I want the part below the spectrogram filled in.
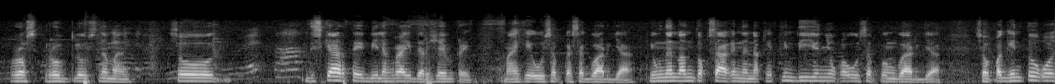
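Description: A man's voice: mid-range voice, darkish tone, a little hiss or hum. A man, a delivery rider, telling viewers in a casual, emphatic way what happened to him. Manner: emphatic storytelling, addressing viewers as sir and bro. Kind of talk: casual first-person account.

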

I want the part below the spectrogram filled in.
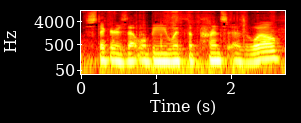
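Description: With a phone camera at arm's length, a young man in his twenties who runs a small business thinks aloud through fillers and restarts in an empty warehouse and office. His vlog narration is casual, unhurried and steady in a mid-range voice, with a little hiss or hum.

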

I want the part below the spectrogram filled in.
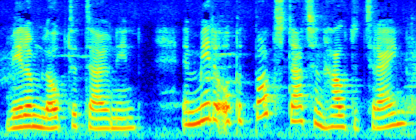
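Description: A kindergarten teacher, a woman, reading a story aloud to young children with expressive, gentle storytelling. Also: mid-range voice, normal speed, slight background noise.

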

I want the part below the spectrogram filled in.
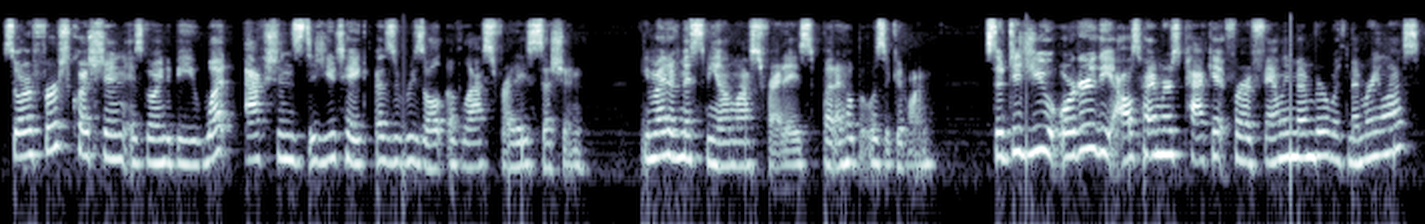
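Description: A woman's voice: mid-range voice, moderate pace. Upbeat woman co-hosting a webinar. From Montana. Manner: upbeat, friendly announcements with filler ums. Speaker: extension agent and webinar co-host. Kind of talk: webinar presenting.

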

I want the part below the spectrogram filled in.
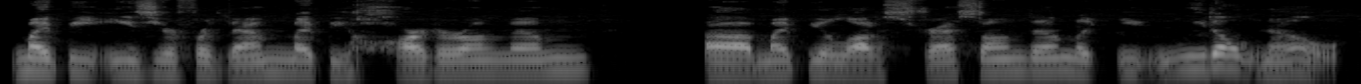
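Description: A man's voice: a little high, normal speed, no echo. A man co-hosting a podcast, musing in casual chat with a thoughtful, rambling manner. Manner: thoughtful, rambling, many fillers and restarts. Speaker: podcast co-host.

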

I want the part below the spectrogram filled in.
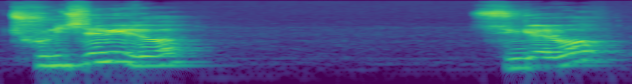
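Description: A man commentating a Minecraft let's play, jumpy and excitable, dropping to hushed, scared whispers. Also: sits high, moderate pace, roomy sound. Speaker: gaming YouTuber.

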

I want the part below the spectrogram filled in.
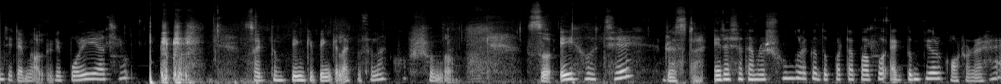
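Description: A woman hosts a live-stream clothing sale, her voice husky and hoarse from a cold. She chats warmly along, greeting viewers by name and dropping English words into her pitch. Her pitch sits in an ordinary middle range. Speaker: live sales host. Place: clothing outlet.

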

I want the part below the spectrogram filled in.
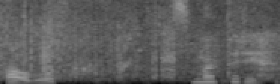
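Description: A woman chatting excitedly to camera as a travel vlogger, out on a snowy ski slope. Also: fairly high pitch, slow. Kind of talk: casual travel vlog chat. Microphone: action camera worn on the body. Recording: loud wind and outdoor noise.

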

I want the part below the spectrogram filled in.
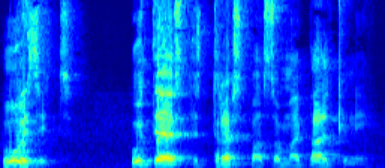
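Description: A man acts out a menacing storybook witch, the grand villain of the tale. She is imperious and sinister, drawing out some words and snapping others, with big swoops in pitch. The sound is roomy. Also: big pitch swings, gravelly. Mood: snapping impatience. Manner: snapping, drawn-out sinister delivery.

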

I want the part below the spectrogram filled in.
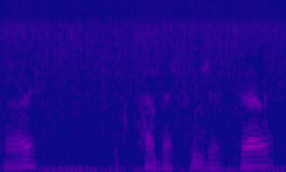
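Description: A man's voice: on the low side, steady tone, fast talker, noisy background. Man with an Algerian accent showing housewares. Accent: Algerian Arabic. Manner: chatty, repeats prices and item names. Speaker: shop seller. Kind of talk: casual product showcase.

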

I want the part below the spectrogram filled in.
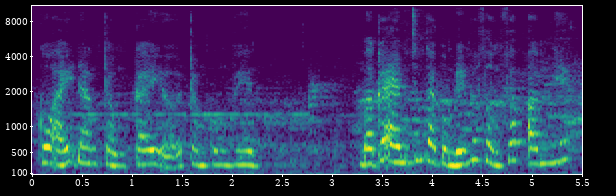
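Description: A woman's voice: sits high, steady tone, moderate pace, background noise. A woman teaching an online English lesson to children, patiently explaining step by step. Her native language is Vietnamese.

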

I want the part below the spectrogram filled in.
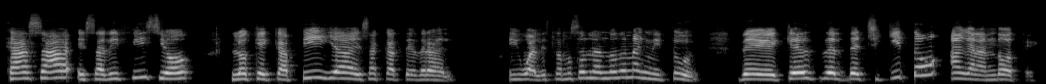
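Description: A woman's voice: high-pitched, measured pace, a bit bright. A woman teacher with a Mexican accent giving an online class over a video call, explaining patiently and often asking her students questions.

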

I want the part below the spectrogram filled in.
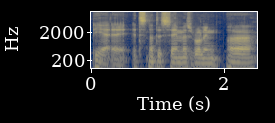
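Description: A man's voice: deep voice, fairly even intonation, moderate pace, fairly bright tone, faint music behind. A middle-aged man giving a live coding walkthrough from a home office, thinking aloud and hesitating with many fillers. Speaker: programming tutor.

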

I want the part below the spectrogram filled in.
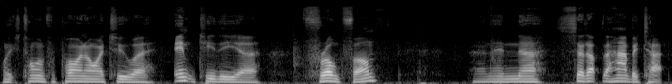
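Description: A man's voice: mid-range voice, steady tone, moderate pace, clear, resonant tone, dry recording. A middle-aged man, talking casually to camera while working outdoors on his farm, chatty and upbeat with lots of fillers. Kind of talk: casual vlog narration to camera. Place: outdoors on a rural farm, rainy. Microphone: lapel mic.

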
